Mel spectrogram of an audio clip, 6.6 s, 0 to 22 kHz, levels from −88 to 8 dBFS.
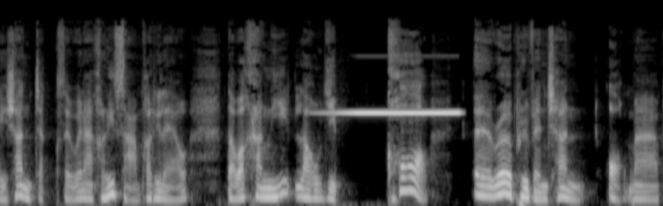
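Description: At 3.03 s a loudspeaker feedback squeal begins: the microphone picks up the loudspeaker it feeds, and at 2.7 kHz the loop gain exceeds one, so that tone feeds on itself. It swells over about half a second into a piercing whistle that ends up roughly 10 dB above the speech, then stops at 4.66 s. On a spectrogram it shows as a single bright horizontal line at 2.7 kHz, intensifying, and the waveform envelope bulges through that span.

From 6.30 to 6.34 s there is a gap of lost LE Audio frames. The 30 ms gap fits three 10 ms frames, which would also fit the light LC3 compression that is the likely cause of the faint grainy edge on the speech. The decoder repeated the last spectrum with scrambled phases, so the speech briefly smears into a noisy blur. A spectrogram shows a short block of diffuse, texture-less energy with no harmonic lines. The waveform shows a brief stretch of noise-like signal.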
